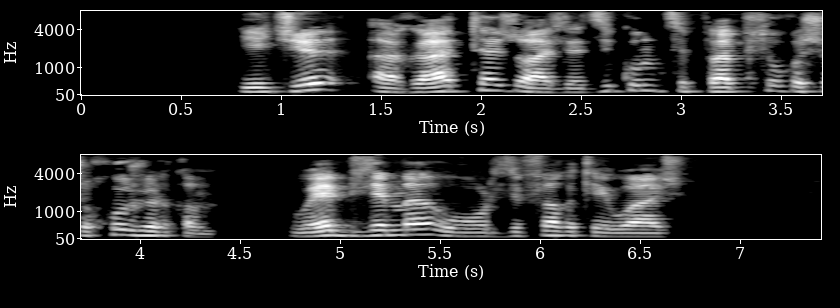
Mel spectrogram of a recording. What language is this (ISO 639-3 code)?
kbd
